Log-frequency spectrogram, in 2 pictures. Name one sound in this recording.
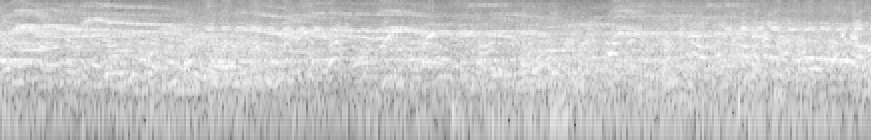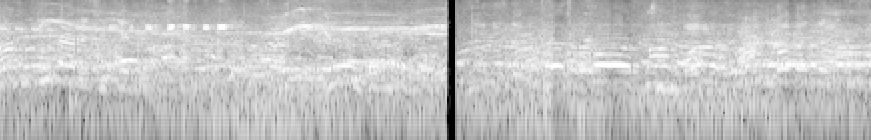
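A large crowd of men and women talks and shouts all at once nearby, outdoors.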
